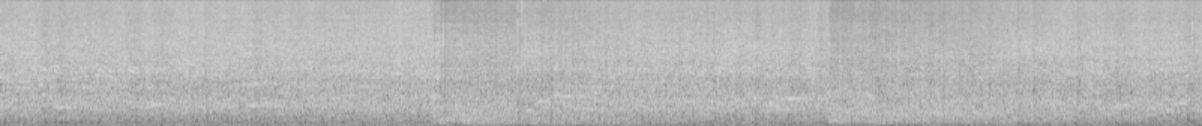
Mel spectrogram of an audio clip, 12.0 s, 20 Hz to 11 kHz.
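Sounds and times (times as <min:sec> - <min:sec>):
water noise: 0:00.0 - 0:12.0
echoing hall background: 0:03.6 - 0:12.0.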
